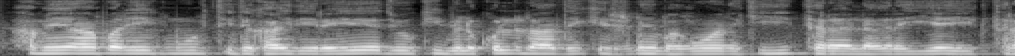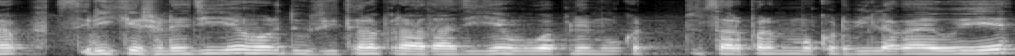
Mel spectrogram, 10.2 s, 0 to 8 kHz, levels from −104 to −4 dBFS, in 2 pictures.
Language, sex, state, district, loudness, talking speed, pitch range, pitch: Hindi, male, Chhattisgarh, Bilaspur, -20 LUFS, 250 wpm, 150-165 Hz, 150 Hz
